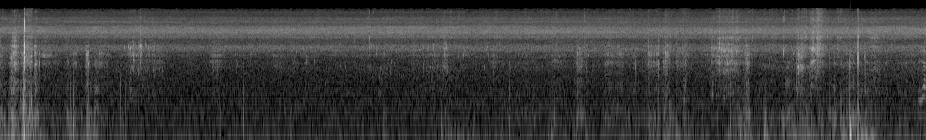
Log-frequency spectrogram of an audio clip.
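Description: Water sloshing and splashing around a swimmer and a hand-held camera at the surface, with louder bursts at the start and again near the end. A sharp knock comes about a second before the end.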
